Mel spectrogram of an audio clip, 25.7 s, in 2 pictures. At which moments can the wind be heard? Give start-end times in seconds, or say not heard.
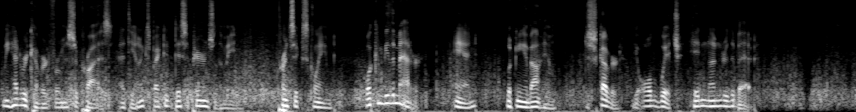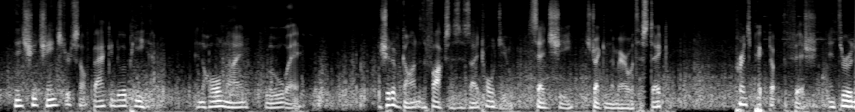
0.0-25.6.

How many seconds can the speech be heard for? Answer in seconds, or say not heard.
22 s.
